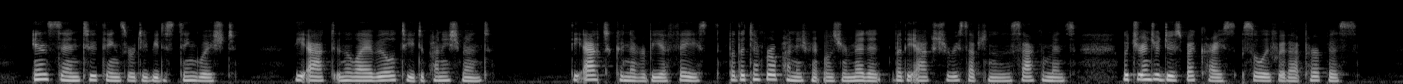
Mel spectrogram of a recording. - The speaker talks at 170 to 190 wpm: Yes, average, 185 wpm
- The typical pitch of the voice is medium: Yes, medium, 180 Hz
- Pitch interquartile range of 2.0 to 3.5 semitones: Yes, average, 2.9 semitones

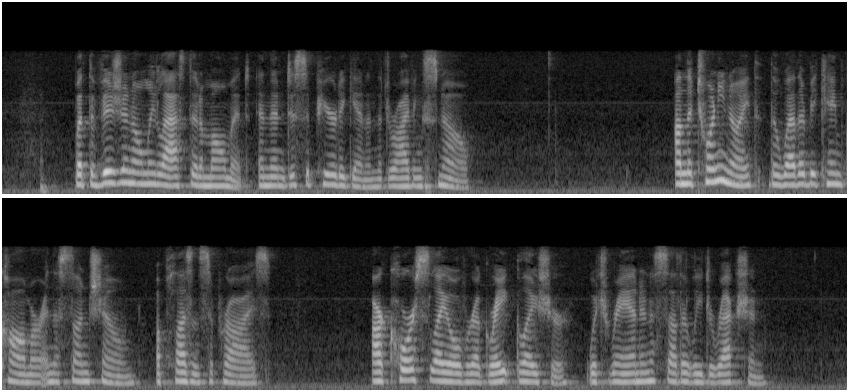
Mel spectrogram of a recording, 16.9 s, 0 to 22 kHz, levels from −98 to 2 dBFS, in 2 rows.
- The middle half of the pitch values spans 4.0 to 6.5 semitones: No, average, 2.8 semitones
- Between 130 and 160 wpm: Yes, average, 150 wpm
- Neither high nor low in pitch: Yes, medium, 180 Hz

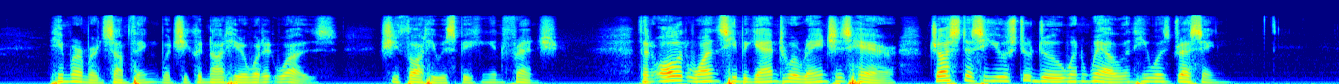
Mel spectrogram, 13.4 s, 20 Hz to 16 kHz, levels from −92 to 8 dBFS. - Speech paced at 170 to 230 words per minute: Yes, average, 180 wpm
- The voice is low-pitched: Yes, low, 130 Hz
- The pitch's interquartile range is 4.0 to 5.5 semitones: Yes, average, 5.2 semitones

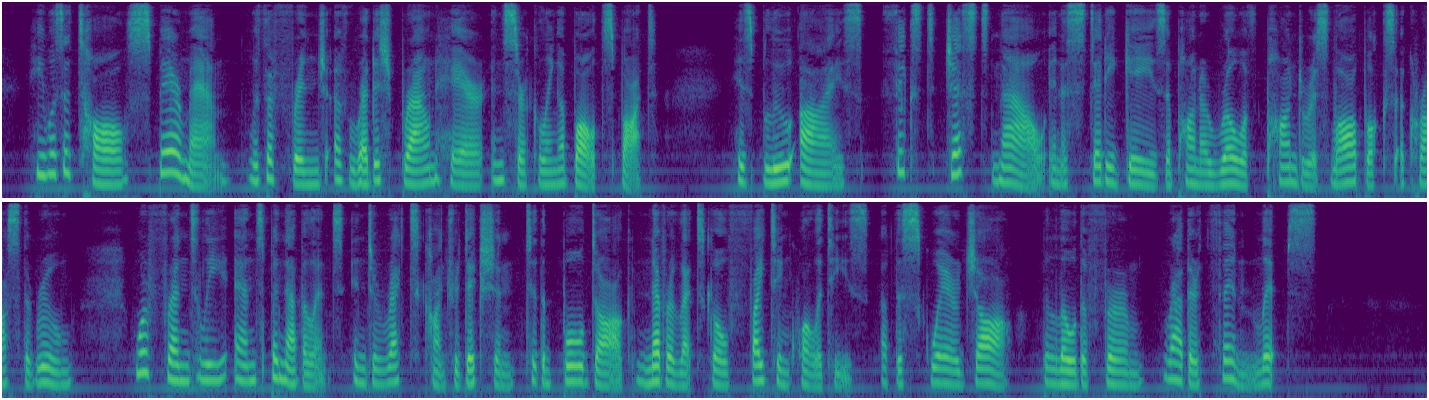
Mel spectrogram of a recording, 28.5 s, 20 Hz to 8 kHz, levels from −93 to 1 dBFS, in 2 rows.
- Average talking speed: No, slow, 130 wpm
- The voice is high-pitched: No, medium, 175 Hz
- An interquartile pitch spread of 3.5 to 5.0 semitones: Yes, average, 3.8 semitones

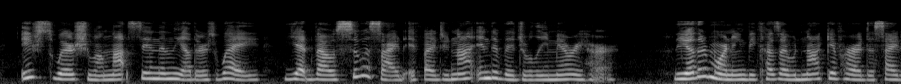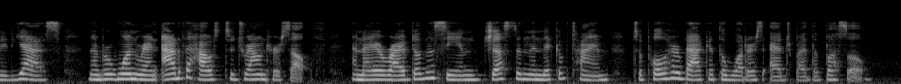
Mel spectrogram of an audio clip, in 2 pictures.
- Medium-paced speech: No, fast, 215 wpm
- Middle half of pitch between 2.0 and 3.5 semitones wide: Yes, narrow, 2.5 semitones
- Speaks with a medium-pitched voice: No, high, 225 Hz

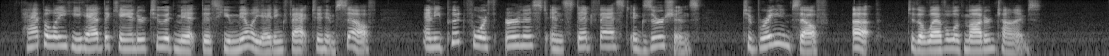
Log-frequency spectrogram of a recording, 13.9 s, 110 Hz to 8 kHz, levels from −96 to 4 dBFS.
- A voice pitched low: No, high, 210 Hz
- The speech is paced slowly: Yes, slow, 130 wpm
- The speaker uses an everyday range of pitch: Yes, average, 4.6 semitones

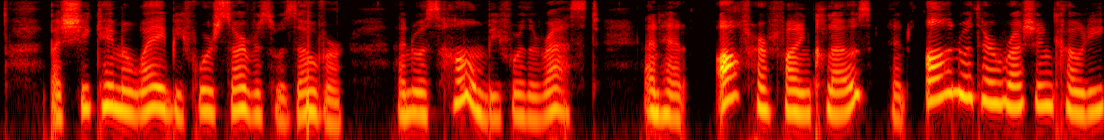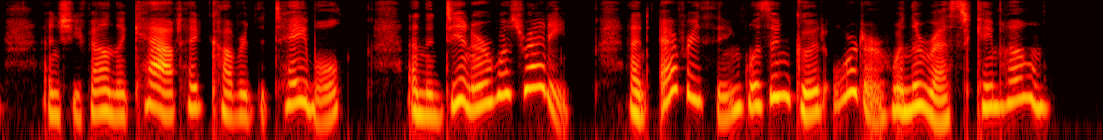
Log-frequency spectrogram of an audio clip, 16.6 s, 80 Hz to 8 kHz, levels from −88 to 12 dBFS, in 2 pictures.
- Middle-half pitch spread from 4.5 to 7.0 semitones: Yes, wide, 5.6 semitones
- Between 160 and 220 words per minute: Yes, average, 185 wpm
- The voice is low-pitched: No, high, 215 Hz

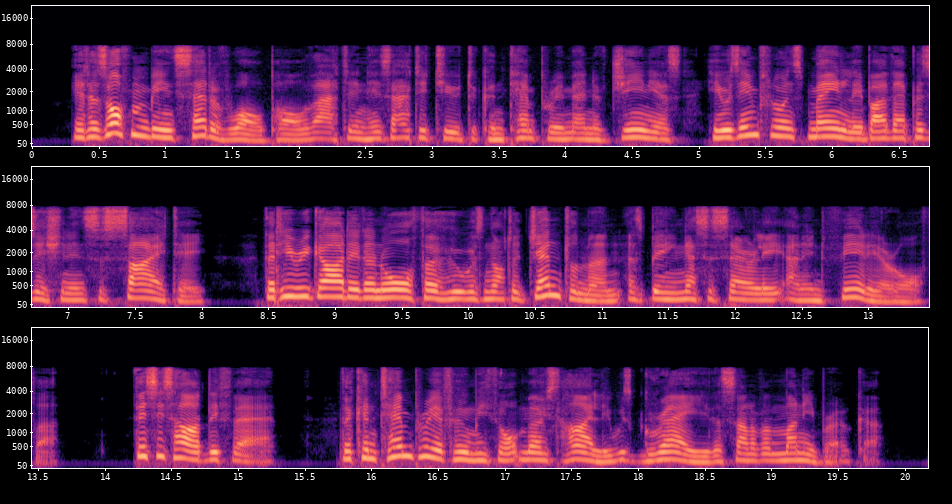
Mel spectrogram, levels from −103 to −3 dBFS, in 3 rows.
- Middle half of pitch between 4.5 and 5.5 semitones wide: Yes, average, 5.2 semitones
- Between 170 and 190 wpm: Yes, average, 180 wpm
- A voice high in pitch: No, medium, 160 Hz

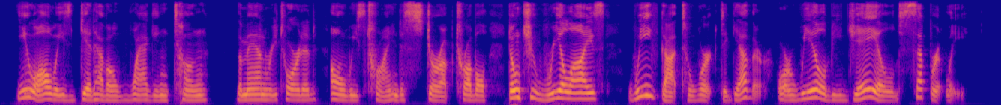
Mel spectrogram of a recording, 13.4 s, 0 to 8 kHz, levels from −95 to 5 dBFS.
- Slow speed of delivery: Yes, slow, 130 wpm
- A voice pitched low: No, medium, 150 Hz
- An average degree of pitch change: Yes, average, 3.6 semitones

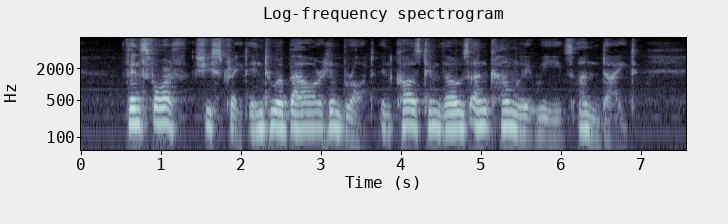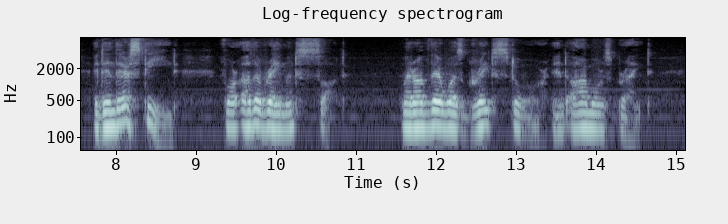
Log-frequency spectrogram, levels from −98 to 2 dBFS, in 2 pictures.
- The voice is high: No, medium, 150 Hz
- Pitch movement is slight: Yes, narrow, 2.1 semitones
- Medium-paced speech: No, slow, 130 wpm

